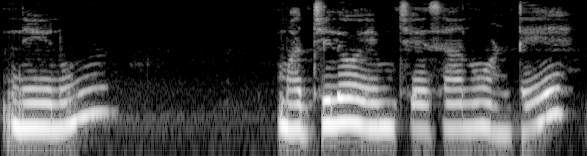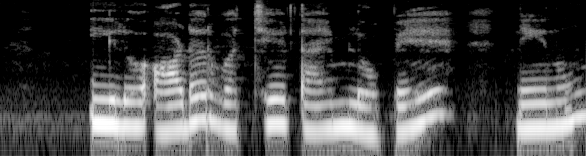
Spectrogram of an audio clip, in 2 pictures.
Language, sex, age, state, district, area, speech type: Telugu, female, 18-30, Andhra Pradesh, Krishna, rural, spontaneous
